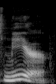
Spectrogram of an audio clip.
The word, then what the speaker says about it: Mirror: Perilous Mirror, 2-mana. Oh, and by the way, I've been saying this the whole time, but mirror rhymes with like deer. It's from Myrmidon, so that is how we pronounce it.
